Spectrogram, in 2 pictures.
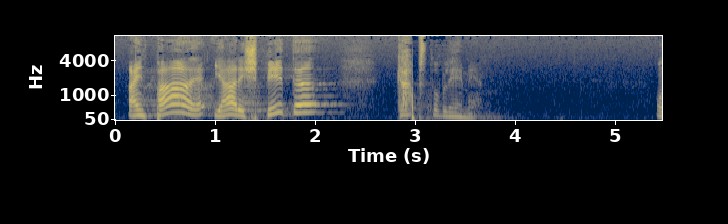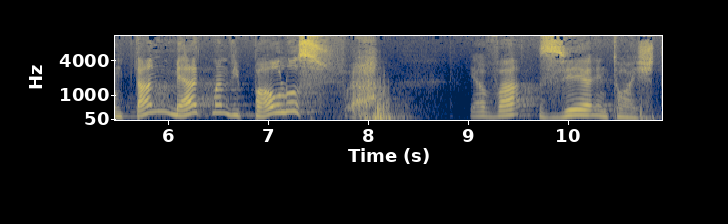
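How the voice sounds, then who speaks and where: Slow, high-voiced male preacher. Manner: asks rhetorical questions, often with a tag "nicht?". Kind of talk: sermon. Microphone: fixed microphone he has to aim at. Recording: reverberant hall.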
